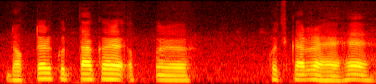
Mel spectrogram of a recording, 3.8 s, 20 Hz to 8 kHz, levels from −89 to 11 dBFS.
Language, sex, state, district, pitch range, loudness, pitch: Hindi, male, Arunachal Pradesh, Lower Dibang Valley, 120-145 Hz, -19 LUFS, 135 Hz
